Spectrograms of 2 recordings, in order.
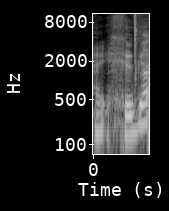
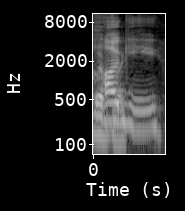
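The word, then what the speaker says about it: hygge: Denmark too with the Huga is I believe Huga oh I love how you pronounce it that's their whole me hugy yeah h y g g e it's kind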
